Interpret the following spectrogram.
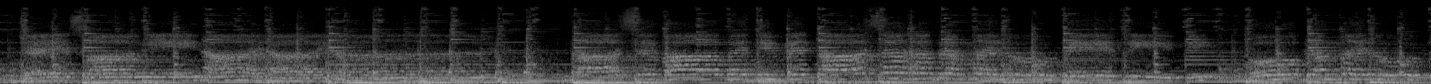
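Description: Hindu aarti hymn sung as a devotional chant over music, with a steady rhythm of sharp percussive strokes.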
